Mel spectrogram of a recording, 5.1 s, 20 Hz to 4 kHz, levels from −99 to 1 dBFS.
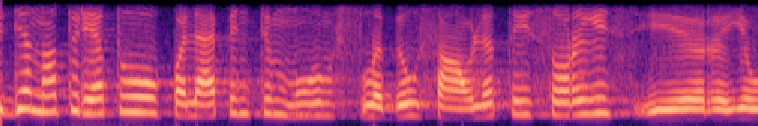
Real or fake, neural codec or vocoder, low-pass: real; none; 3.6 kHz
